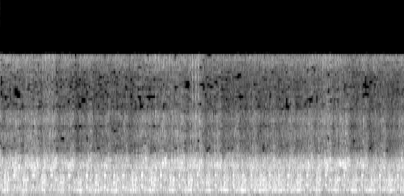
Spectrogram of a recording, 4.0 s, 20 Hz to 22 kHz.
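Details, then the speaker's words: 1965 Mack B61 dump truck diesel, first start, idling with about 60 psi air and 50–60 psi oil pressure: steady, slightly rough, even clatter with no stumbling; sounds really good, possibly a few air leaks. "Sounds really good. I couldn't be more tickled to death right now."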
